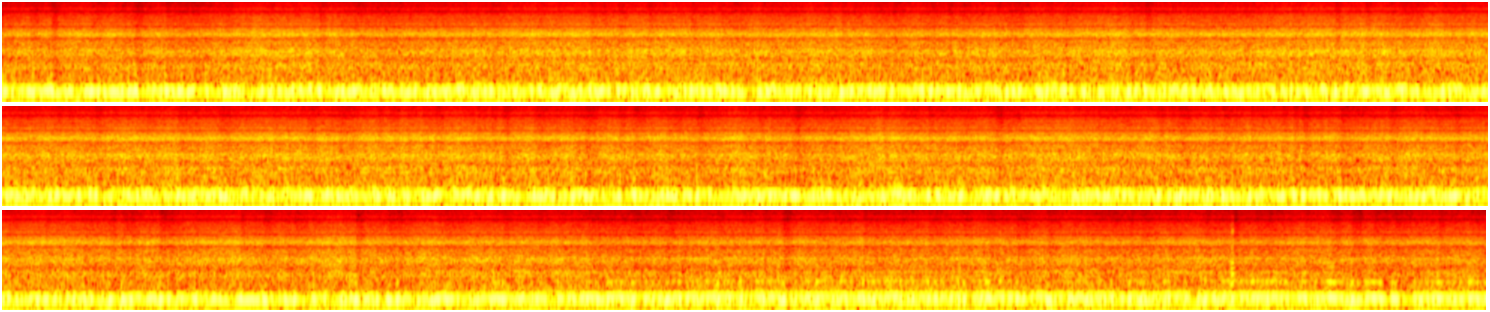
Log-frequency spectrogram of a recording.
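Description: Aeroprakt Foxbat light aircraft's engine and propeller running steadily in cruise flight, a constant drone. A faint higher tone joins in about three quarters of the way through.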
